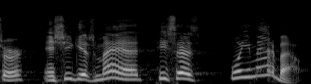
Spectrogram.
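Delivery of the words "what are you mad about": high-pitched, put-on baffled husband; indignant bafflement. Man acting out his reply to the mad woman, indignant. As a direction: act out a much higher, indignant question.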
